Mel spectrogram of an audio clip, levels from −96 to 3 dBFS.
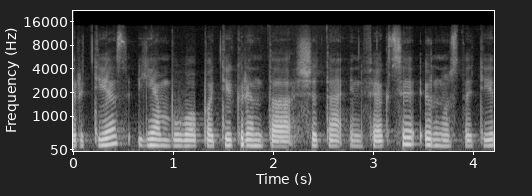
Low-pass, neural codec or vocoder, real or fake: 14.4 kHz; vocoder, 48 kHz, 128 mel bands, Vocos; fake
